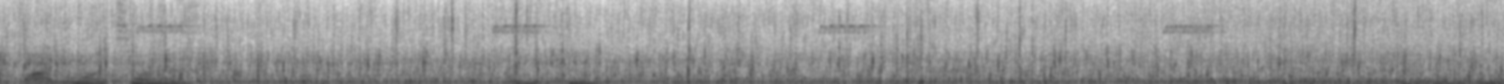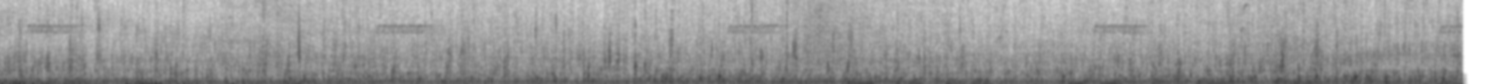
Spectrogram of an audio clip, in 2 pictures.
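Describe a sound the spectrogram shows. A pot of stew bubbles and simmers.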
